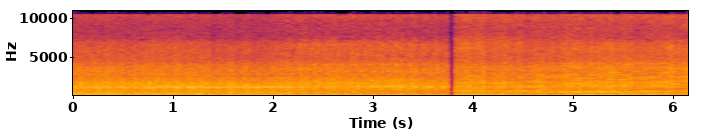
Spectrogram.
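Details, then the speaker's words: 7.3 diesel swapped in for a 6.9 IDI on a 1989 International S1600, cold start in 30s°F after glow plugs, fuel diesel mixed with ATF: steady rumble and clatter settling to even idle; normal. "Battery died on the camera, but now I've got the exhaust hooked up so it don't sound bad like it did. That noise you hear is the exhaust back pressure valve doing its job, trying to help the engine warm up."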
